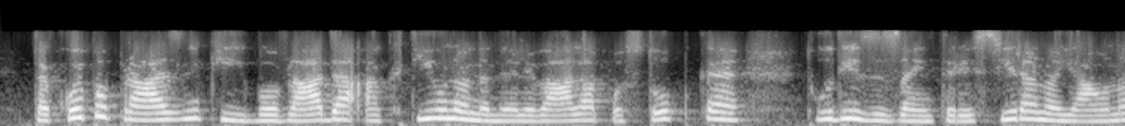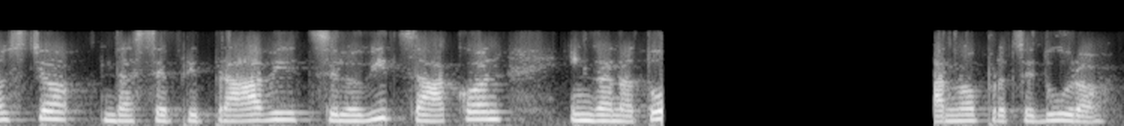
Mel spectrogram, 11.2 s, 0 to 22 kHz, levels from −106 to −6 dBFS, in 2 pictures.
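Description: Throughout, the speech sounds grainy and breathy, with nothing above 7.7 kHz and a smeared, noisy upper edge. This is Bluetooth LC3 compression, likely heavy: it fits a stream of about 16 kbps in 10 ms frames, which strips upper detail and fills it with noise.

From 8.93 to 10.30 s, the speech cuts into dead silence with no room tone for about 1.37 s, then resumes mid-flow. This is an audio dropout to silence, likely a lost input link while the recorder kept writing silence.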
